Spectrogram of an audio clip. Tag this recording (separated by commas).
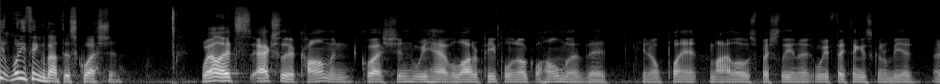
Speech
